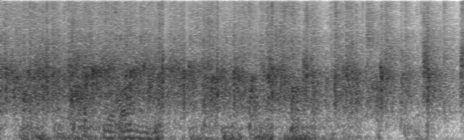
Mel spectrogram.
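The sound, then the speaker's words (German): Dense, sustained clapping from a crowd at the Stadtcafé in Bottrop for a local restaurateur. It is loud and steady with a bright hiss of many hands, while faint voices murmur underneath. “Einen fetten Applaus für den coolsten Gastronom hier in Bottrop.”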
